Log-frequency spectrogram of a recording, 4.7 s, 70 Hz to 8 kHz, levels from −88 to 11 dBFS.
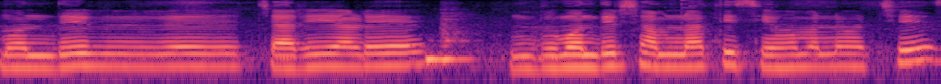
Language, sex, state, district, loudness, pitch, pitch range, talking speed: Odia, female, Odisha, Sambalpur, -18 LUFS, 190 Hz, 185-195 Hz, 125 wpm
